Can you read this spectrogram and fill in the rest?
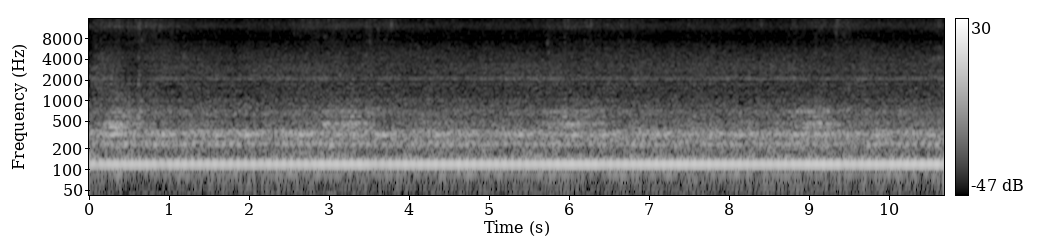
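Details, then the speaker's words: Kenmore top-load washer in excellent condition, up to speed on spin cycle: smooth, even low hum at steady pitch, no knocks or thumps, machine level and not hopping, draining properly; balanced normal spin. "You can see here that it's nice, level. It's not hopping around or anything crazy like that. It sounds good."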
